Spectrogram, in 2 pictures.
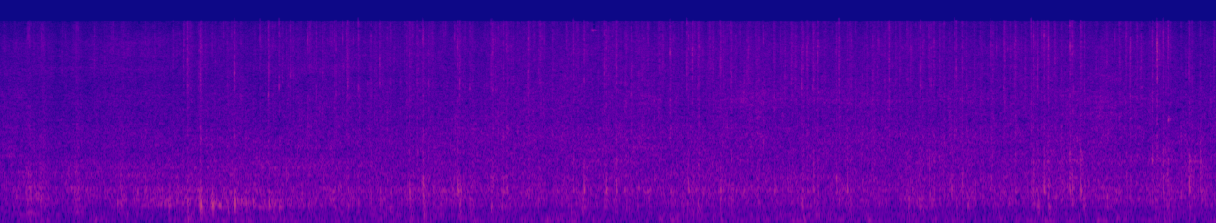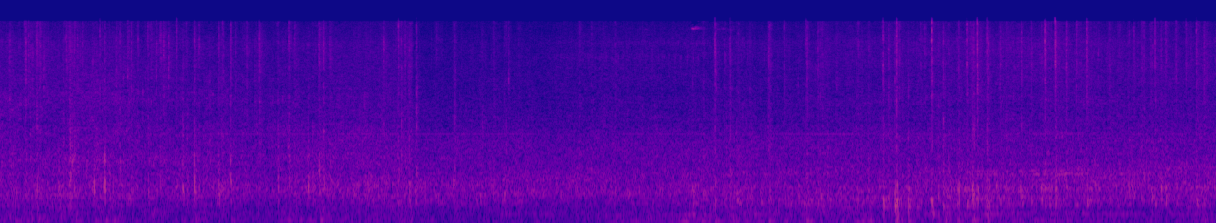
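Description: Train running along the track: a steady rolling noise with scattered clicks from the wheels.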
